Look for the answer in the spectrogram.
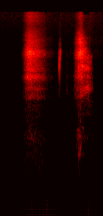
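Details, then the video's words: Whiskey, a German Shepherd, reacting to extreme cold: two breathy, hissing snort-like bursts of air, each about a third of a second, with a brief faint squeak between them, indoors. "German Shepherd is feeling extremely Cold"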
